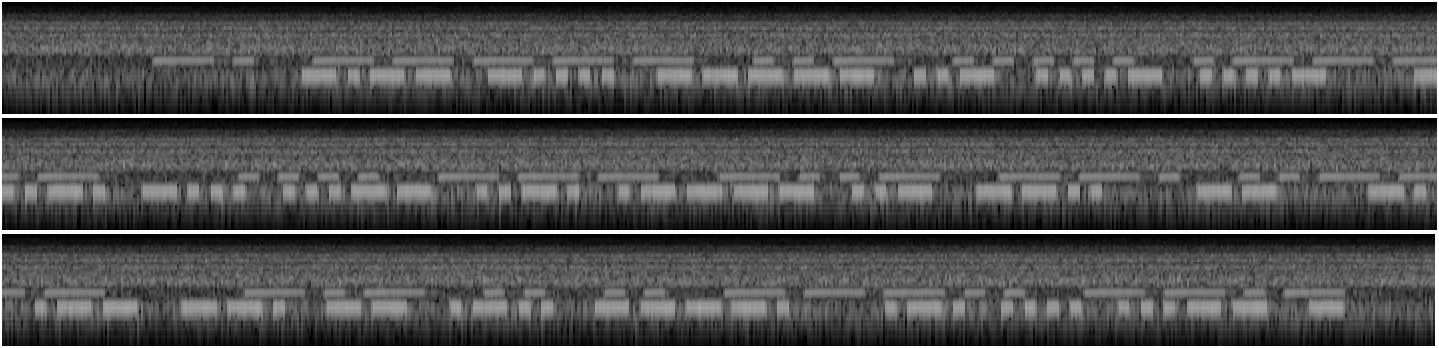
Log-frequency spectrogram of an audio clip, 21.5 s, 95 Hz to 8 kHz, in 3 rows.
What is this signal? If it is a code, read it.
Morse code, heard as two keyed tones, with radio static and room echo. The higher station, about 12 wpm, 790 Hz: N0U51 HOXG2 KII8Q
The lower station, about 21 wpm, 450 Hz: Y60U44 CB3F1UZ M NWGML9 RH3T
